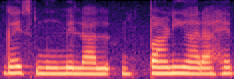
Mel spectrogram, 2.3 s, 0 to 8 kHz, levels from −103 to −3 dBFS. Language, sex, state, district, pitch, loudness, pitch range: Hindi, female, Himachal Pradesh, Shimla, 225 Hz, -15 LUFS, 215-235 Hz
